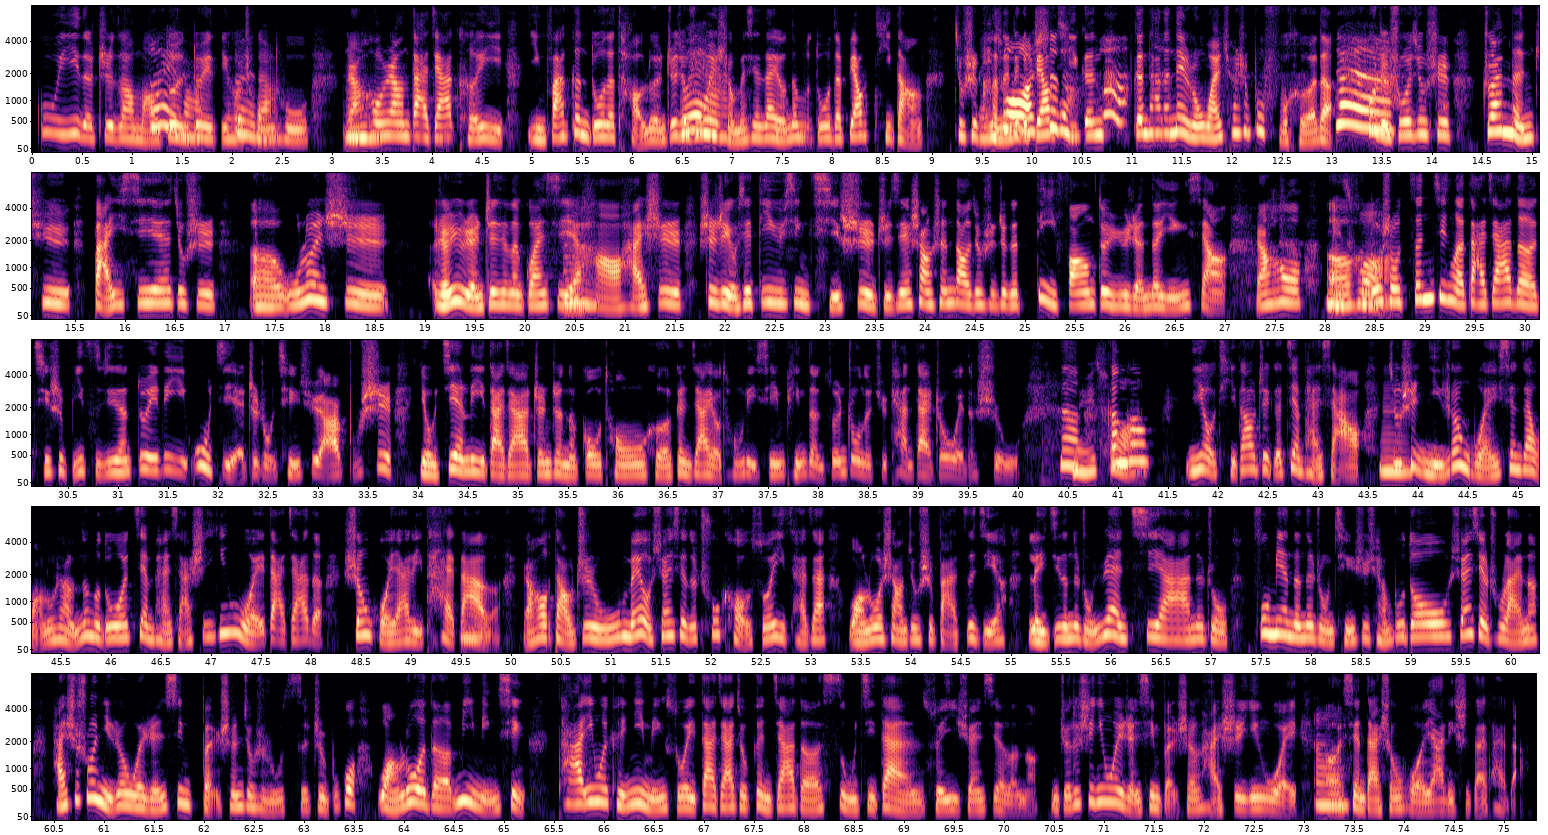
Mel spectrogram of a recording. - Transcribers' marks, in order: laugh; tapping; "匿名性" said as "密名性"
- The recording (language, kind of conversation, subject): Chinese, podcast, 社交媒体怎么改变故事的传播速度和方式？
